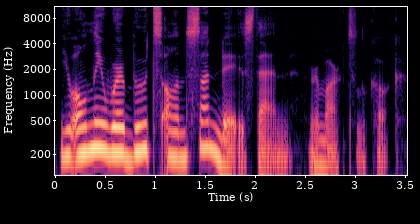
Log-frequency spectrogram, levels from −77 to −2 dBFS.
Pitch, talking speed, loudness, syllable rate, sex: 195 Hz, 155 wpm, -18 LUFS, 4.3 syllables/s, female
